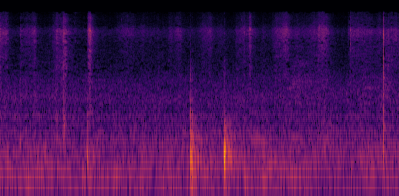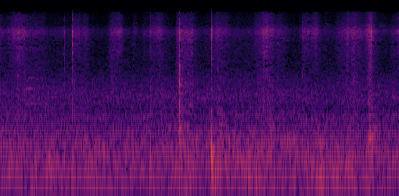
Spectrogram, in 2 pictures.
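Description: A spoon stirring powdered sugar into ground semolina in a bowl: soft scraping with scattered light clicks and knocks of the spoon against the bowl, over a faint steady hum.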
